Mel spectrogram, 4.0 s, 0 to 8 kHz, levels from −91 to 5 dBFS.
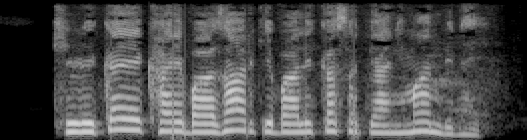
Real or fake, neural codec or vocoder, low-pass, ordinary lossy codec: real; none; 7.2 kHz; AAC, 48 kbps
